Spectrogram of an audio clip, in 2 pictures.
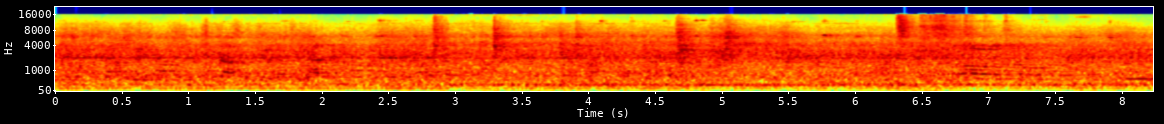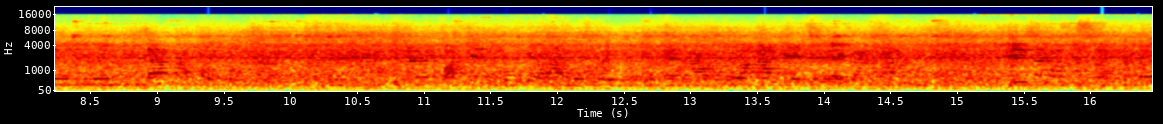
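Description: Food-factory production line running: conveyor belts and machinery give a steady rumble and clatter over a constant low hum.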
